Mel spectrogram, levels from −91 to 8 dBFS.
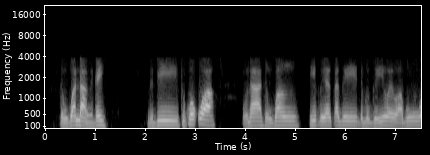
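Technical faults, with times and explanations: throughout: G.729 codec. The speech was squeezed through a low-rate model-based coder, consistent with an 8 kbit/s stream, that resynthesises each 10 ms frame from a vocal tract filter, pitch prediction and sparse pulses. The band stops at 4 kHz, leaving it dull, rough and plainly synthetic.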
